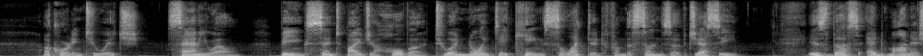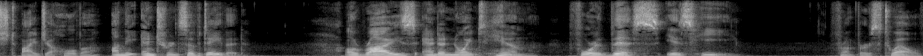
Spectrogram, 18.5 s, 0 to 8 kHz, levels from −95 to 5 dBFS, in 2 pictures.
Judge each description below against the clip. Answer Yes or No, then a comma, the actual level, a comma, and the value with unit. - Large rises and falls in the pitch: Yes, wide, 7.0 semitones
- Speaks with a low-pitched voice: Yes, low, 115 Hz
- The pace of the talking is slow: Yes, slow, 125 wpm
